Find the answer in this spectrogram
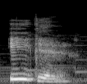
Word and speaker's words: Igel: In the longer version, it's pronounced like the E in the word easy. Easy. The German word with the letter E is Igel.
